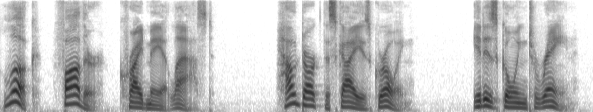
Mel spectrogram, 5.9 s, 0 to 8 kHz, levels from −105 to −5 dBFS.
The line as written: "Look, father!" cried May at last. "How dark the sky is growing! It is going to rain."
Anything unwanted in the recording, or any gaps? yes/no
no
